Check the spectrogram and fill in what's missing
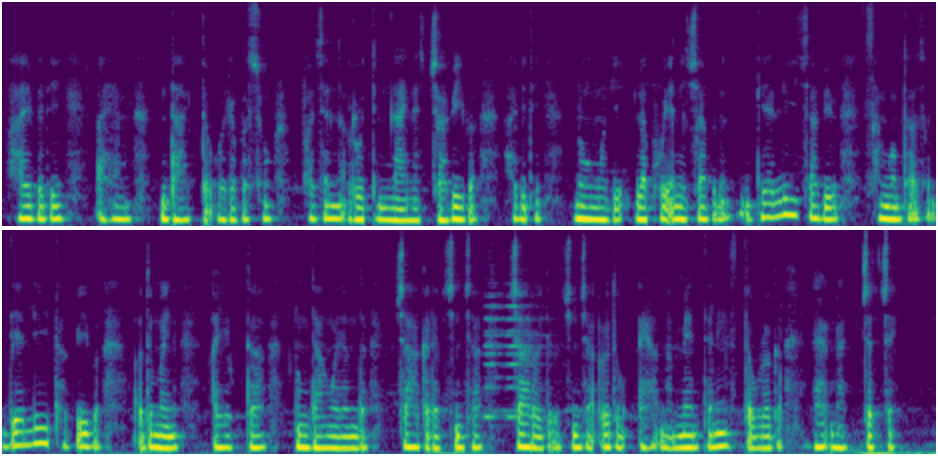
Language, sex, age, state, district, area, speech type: Manipuri, male, 18-30, Manipur, Bishnupur, rural, spontaneous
